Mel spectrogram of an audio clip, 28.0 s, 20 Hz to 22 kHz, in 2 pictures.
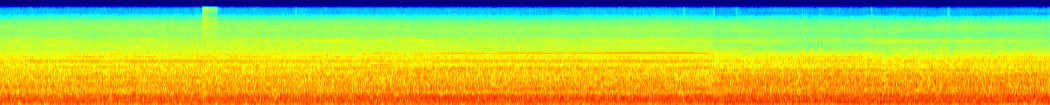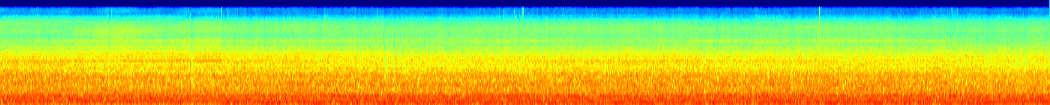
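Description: Steady cabin noise inside a Boeing 747-400 airliner: a rushing hiss with a low hum that grows stronger a little past halfway through.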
